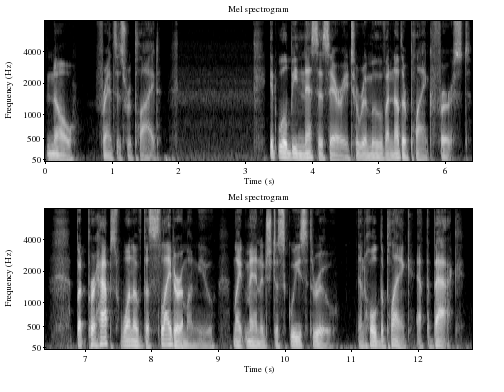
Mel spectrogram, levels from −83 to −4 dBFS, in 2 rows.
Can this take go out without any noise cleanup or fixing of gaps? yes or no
yes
